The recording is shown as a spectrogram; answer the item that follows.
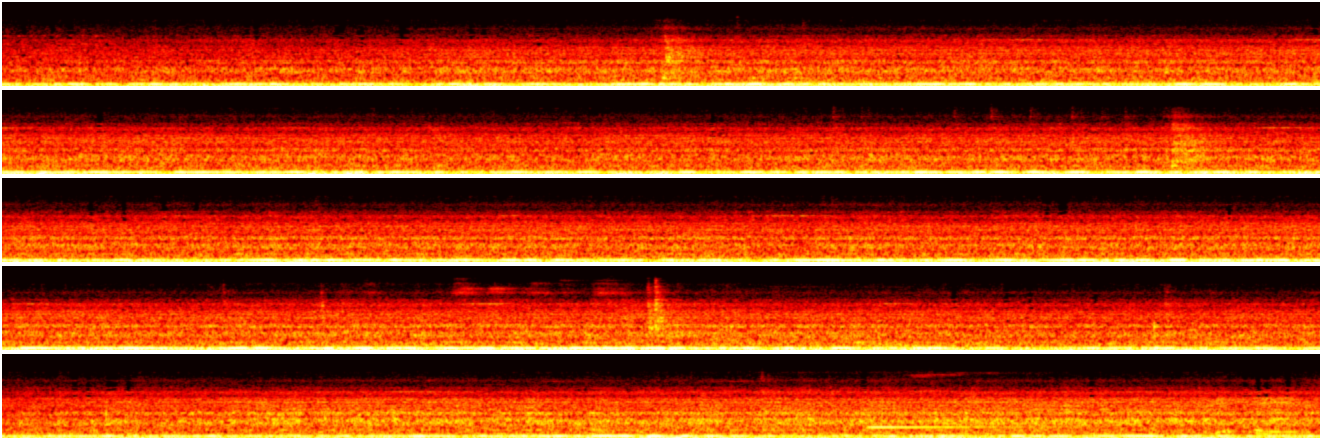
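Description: Tyne & Wear Metrocar running, heard from the driver's cab: a steady low rumble with a few faint clicks as it enters and runs through a tunnel.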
